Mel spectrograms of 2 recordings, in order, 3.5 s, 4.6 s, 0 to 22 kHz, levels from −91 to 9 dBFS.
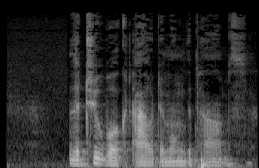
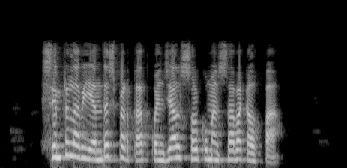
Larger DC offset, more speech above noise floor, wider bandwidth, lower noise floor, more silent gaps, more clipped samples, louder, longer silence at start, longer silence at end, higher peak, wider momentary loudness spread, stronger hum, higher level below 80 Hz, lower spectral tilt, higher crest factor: neither; second, 30 dB vs 64 dB; first, 16 kHz vs 8 kHz; second, -55 dBFS vs -78 dBFS; neither; neither; second, -25 LUFS vs -15 LUFS; second, 0.1 s vs 0.6 s; second, 0.1 s vs 0.9 s; about the same, -4 dBFS vs -2 dBFS; first, 10 LU vs 7 LU; neither; first, -38 dBFS vs -56 dBFS; about the same, -6 dB/octave vs -5 dB/octave; first, 22 dB vs 14 dB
